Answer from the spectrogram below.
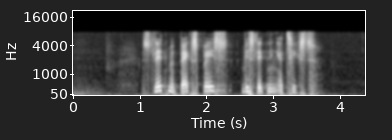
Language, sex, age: Danish, female, 31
